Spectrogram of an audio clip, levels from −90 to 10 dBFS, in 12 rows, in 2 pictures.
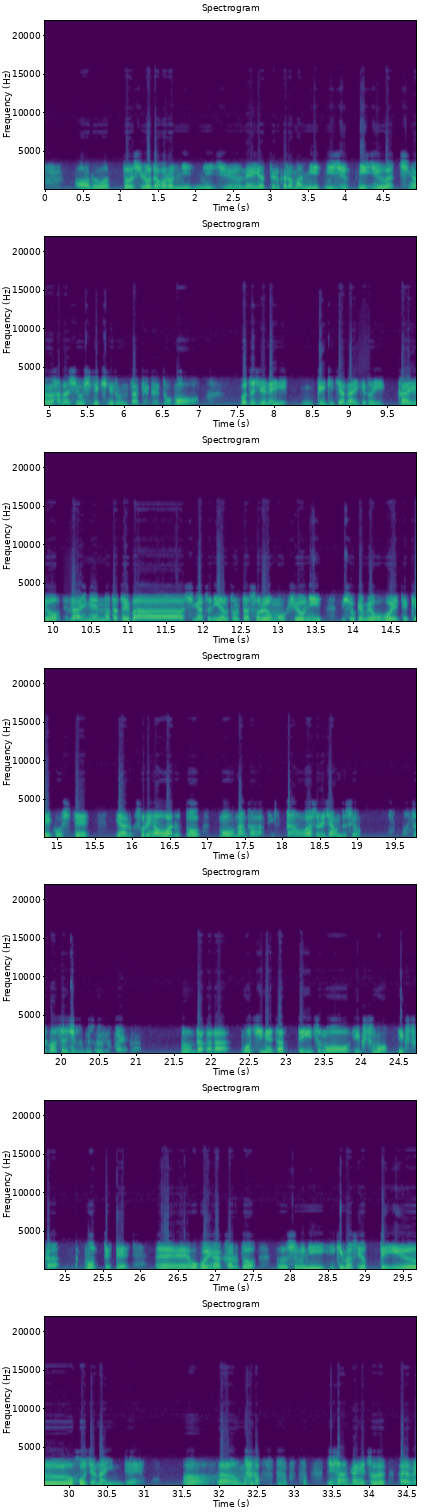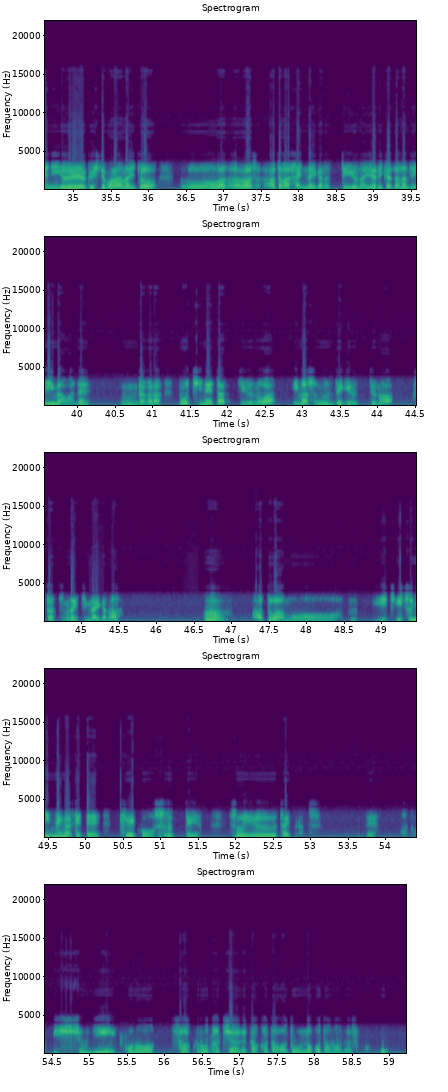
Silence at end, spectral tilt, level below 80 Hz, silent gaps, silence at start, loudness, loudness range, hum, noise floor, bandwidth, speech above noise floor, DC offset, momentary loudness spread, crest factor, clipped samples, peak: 0.25 s; -5.5 dB/octave; -62 dBFS; none; 0 s; -25 LUFS; 5 LU; 50 Hz at -60 dBFS; -54 dBFS; 10.5 kHz; 29 dB; under 0.1%; 11 LU; 16 dB; under 0.1%; -10 dBFS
